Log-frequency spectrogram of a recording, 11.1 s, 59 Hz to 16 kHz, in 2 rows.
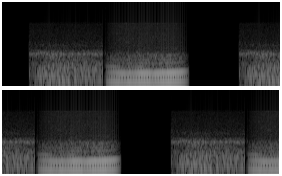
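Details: Lung auscultation demonstrating rhonchi, an abnormal breath sound: loud low-pitched snoring rumbles through each breath, about 14 breaths a minute, from secretions in the larger airways.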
